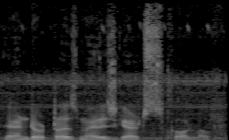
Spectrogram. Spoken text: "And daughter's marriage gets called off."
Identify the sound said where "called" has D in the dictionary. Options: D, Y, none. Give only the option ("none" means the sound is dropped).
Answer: none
